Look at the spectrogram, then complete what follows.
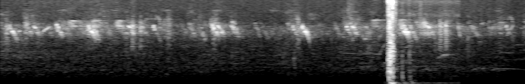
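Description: Small birds chirping busily throughout. About five seconds in, a thrown rubber flip-flop lands with a single sharp thud.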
